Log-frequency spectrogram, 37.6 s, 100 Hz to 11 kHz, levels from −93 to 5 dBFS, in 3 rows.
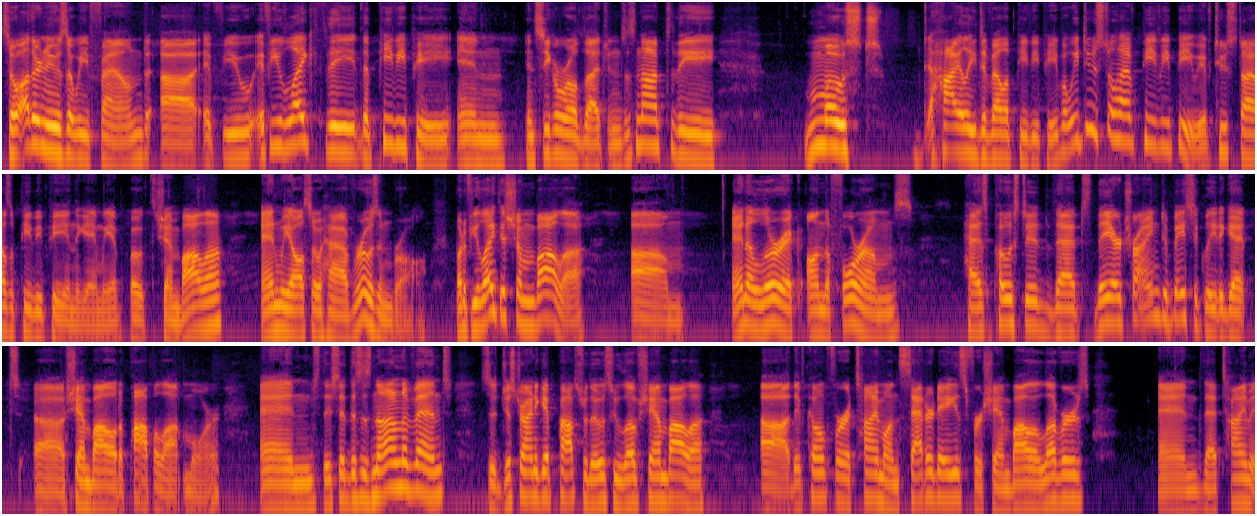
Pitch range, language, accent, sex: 120-160 Hz, English, American, male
